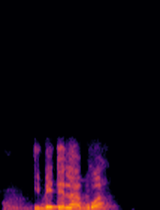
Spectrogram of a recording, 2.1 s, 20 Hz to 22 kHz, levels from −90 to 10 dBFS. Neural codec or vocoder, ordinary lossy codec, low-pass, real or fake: codec, 44.1 kHz, 3.4 kbps, Pupu-Codec; Opus, 32 kbps; 7.2 kHz; fake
